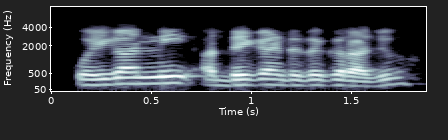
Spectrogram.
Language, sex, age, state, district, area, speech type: Punjabi, male, 18-30, Punjab, Pathankot, rural, conversation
